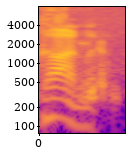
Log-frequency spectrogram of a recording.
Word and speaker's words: Heimlich: You may have seen the one that he wrote yesterday about this is it Heimlich? Is that the way you pronounce it? – Yeah, Luke Heimlich.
